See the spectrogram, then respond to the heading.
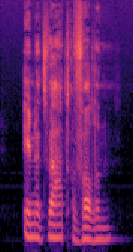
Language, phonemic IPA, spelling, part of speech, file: Dutch, /ˌɪnətˈwatərˌvɑlə(n)/, in het water vallen, verb, Nl-in het water vallen.ogg
- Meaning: to fall through, to fail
